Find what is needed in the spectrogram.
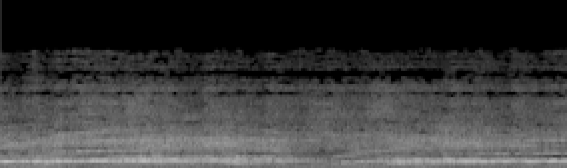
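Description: A group of onlookers cheering with long, high-pitched shrieks, two held "woo"s that rise and then fall away, over loud dance music.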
